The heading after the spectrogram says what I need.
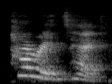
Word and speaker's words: Piratech: Piratech. Piratech. It's Yeah. actually a word that combines pirates and also technology.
